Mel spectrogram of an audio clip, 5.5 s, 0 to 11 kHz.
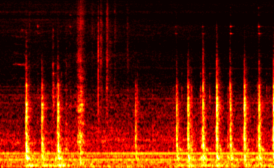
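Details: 2015 Arctic Cat Wildcat Sport, about 120 miles, front wheel rocked by hand: irregular hollow clunks about three a second; worn A-arm bushings let the arms slide on their bolts, causing noise when slowing or turning over bumps.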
